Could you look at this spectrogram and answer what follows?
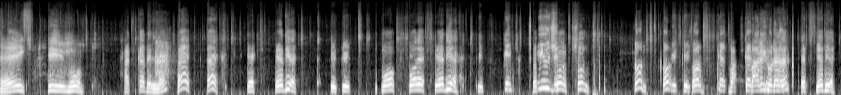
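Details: Adult actors speaking Bengali in a comedy skit; stuttering (acted).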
